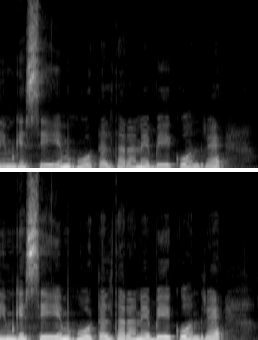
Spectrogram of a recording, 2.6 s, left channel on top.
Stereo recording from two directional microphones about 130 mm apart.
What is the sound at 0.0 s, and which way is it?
Speech, 35° right (ahead or behind).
